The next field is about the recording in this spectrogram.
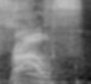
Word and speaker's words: Routh: Chris Ruth. – Routh. Oh, Rhymes with South. – Chris Routh of the South.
